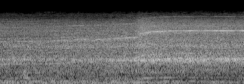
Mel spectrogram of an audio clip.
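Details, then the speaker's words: Ryobi combi hammer drill driver running in reverse, variable-speed trigger pressed lightly then harder: smooth motor whine climbing evenly in pitch as chuck speeds up; normal variable speed operation. "if i press this very lightly you can hear or possibly see the chuck going around very slowly and as i increase the pressure on the"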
